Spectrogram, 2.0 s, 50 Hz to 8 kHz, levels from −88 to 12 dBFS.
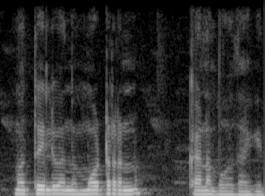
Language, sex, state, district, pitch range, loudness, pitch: Kannada, male, Karnataka, Koppal, 145-160 Hz, -17 LUFS, 155 Hz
